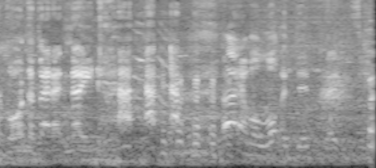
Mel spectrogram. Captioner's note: laughs heartily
